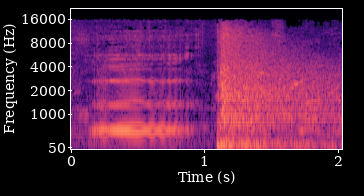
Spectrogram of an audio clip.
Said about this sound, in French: Ok, on me demande une petite phase et là-bas, ça pète. Encore un pétard qui vient d'où, on sait pas, c'est la fête.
